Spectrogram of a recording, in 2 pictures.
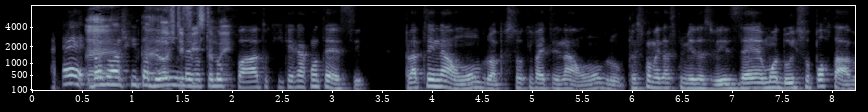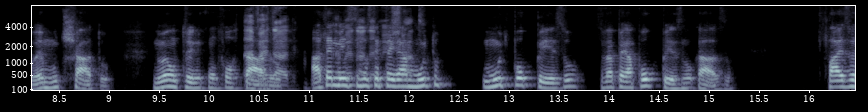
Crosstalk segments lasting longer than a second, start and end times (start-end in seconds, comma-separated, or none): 0.5-2.0, 10.3-12.2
